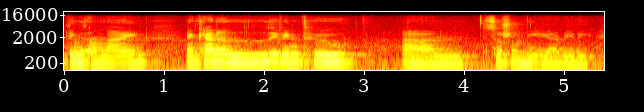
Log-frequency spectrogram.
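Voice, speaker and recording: Speaking fairly slowly in a fairly high pitch, a woman keeps a monotone, flat intonation, and audible room echo surrounds her voice. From Belgium, Brussels. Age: 30s. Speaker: singer. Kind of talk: casual chat. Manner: calm.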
